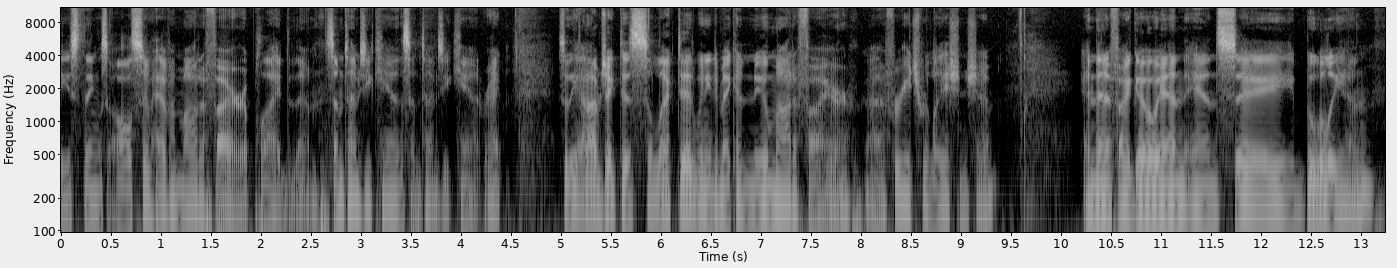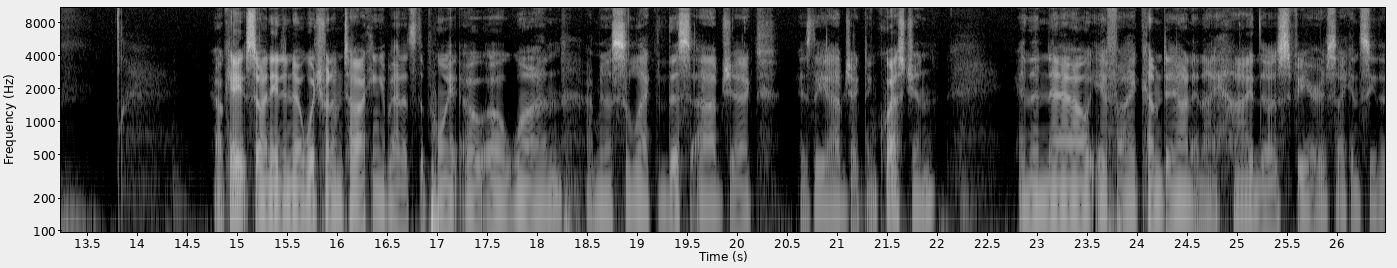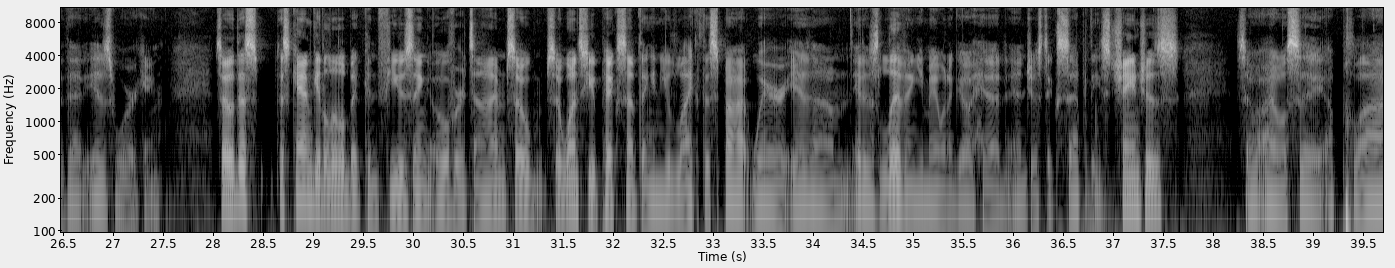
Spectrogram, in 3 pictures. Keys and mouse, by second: 7.8-13.0 drag, 18.8 click, 24.9 click, 26.2-27.7 middle drag, 27.9-32.7 middle drag, 35.3-36.4 middle drag, 37.4-38.8 drag, 39.5-39.7 drag.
